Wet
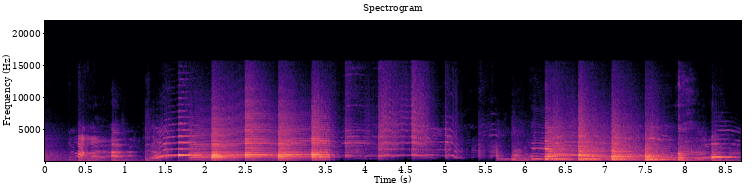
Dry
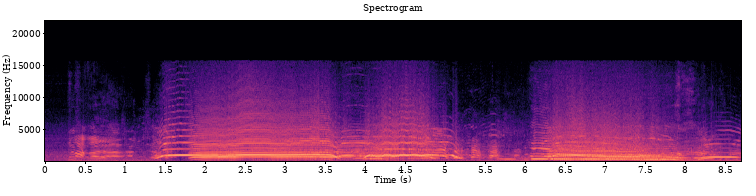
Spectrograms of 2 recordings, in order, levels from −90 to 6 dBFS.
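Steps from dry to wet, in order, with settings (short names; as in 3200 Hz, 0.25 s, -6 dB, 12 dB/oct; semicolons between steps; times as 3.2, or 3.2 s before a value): 3.56–5.64 differentiator; flutter echo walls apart 10.3 m, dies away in 0.35 s; dB-ramp tremolo decaying 2.4 Hz, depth 19 dB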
